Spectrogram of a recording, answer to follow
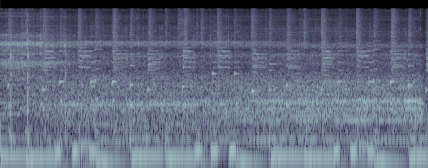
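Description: Handheld immersion blender running steadily in a steel pot, puréeing tomato cream soup to a smooth texture. Background music with a steady beat plays under it.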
